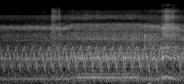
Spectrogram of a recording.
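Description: A police siren wails continuously in a video game chase, a steady electronic up-and-down tone filling the short moment without any talk.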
